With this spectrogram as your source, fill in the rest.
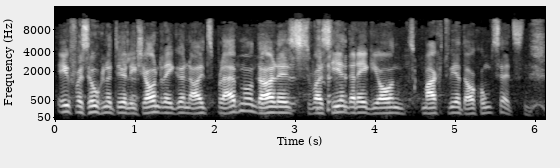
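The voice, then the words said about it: Austrian German accent. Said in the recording (German): “Ihr habt den österreichischen Akzent, gell? ... Die verkaufen hier mit österreichischem Akzent”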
